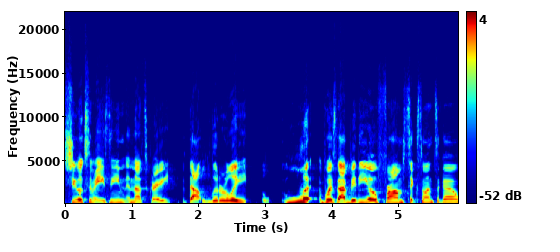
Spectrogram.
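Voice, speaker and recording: A woman's high voice with fairly even intonation, a moderate pace and big swings in loudness. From US, Mexican-American heritage. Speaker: podcast co-host. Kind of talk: casual chat. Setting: home recording.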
